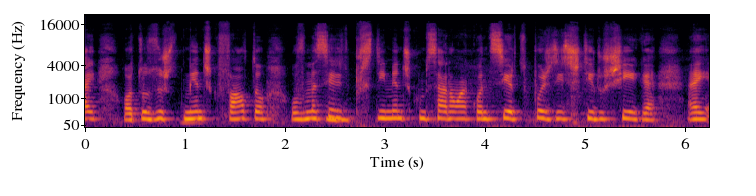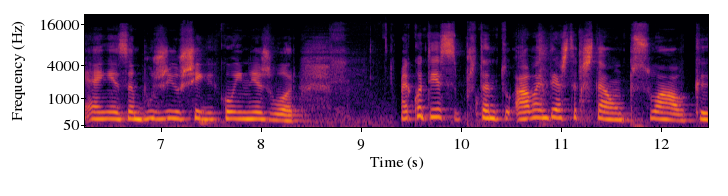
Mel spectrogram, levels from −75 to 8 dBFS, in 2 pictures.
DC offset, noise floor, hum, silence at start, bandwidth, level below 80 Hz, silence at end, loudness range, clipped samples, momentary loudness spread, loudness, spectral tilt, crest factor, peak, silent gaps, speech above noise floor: under 0.1%; -42 dBFS; none; 0 s; 17.5 kHz; -52 dBFS; 0 s; 2 LU; under 0.1%; 6 LU; -17 LUFS; -3.5 dB/octave; 16 dB; -2 dBFS; none; 25 dB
